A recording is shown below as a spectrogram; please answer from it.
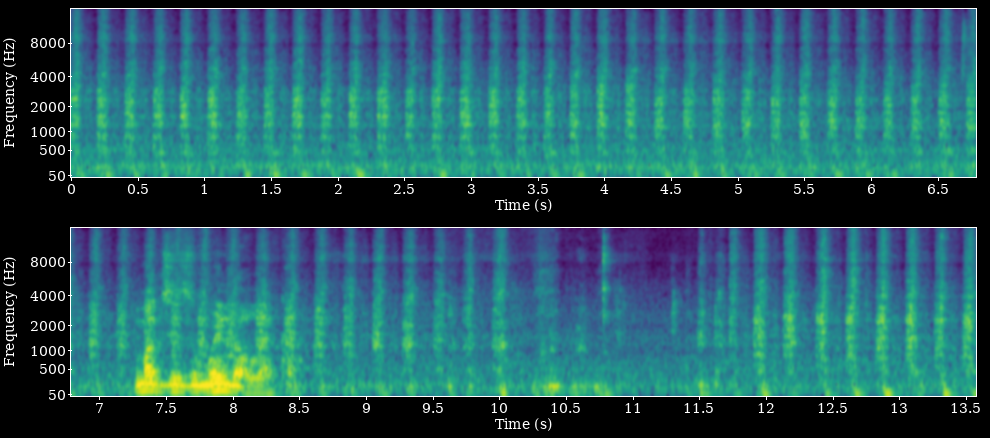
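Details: Panting from a Rottweiler in labour, delivering puppies. Even, rhythmic breaths come a little over two per second, briefly interrupted by a short human voice partway through.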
